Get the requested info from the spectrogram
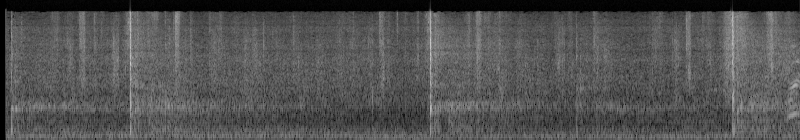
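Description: Tennis racket striking the ball on topspin forehands: three sharp, loud hits about three seconds apart, with fainter knocks between them, over a steady low hum.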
